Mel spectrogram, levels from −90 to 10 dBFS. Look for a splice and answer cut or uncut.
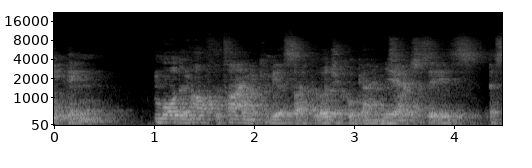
uncut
